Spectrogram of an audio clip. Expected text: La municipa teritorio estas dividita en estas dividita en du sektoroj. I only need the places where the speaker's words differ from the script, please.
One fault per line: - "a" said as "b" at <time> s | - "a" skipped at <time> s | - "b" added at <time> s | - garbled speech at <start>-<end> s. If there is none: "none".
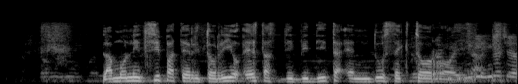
- "estas dividita en" skipped at 3.6 s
